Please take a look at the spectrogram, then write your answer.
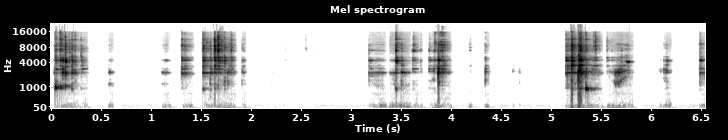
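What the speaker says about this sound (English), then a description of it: "we're going to pick up these 2 pennies in the vinegar out of the vinegar" Copper pennies are lifted out of a dish of vinegar, giving a few short, sharp clinks in separate bursts with quiet gaps between them.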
